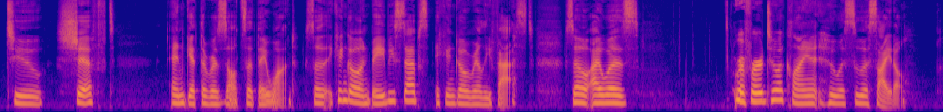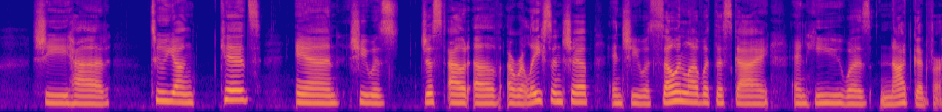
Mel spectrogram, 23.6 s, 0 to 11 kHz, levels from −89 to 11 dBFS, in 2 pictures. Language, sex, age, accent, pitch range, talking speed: English, female, 30-49, American, 185-225 Hz, 150 wpm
